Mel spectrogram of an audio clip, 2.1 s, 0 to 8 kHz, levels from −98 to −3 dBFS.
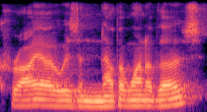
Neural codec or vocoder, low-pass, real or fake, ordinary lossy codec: none; 7.2 kHz; real; Opus, 64 kbps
